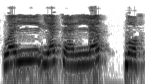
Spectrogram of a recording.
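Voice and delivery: ولیتلطف very slow, both ل light and spread; slow recitation, light lams. Shown as a demonstration. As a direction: recite ولیتلطف slowly with two thin lams. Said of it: "لطف نہیں". (ولیتلطف آہستہ، دونوں لام باریک)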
